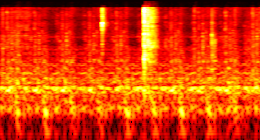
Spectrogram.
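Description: A sewing machine stitches thick layers of a handmade bag in a steady, moderately close mechanical hum, with a couple of sharp clicks and one brief louder knock.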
